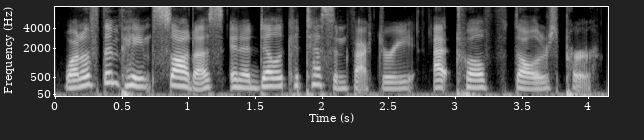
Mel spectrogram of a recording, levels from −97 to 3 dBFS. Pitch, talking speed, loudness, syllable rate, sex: 210 Hz, 190 wpm, -20 LUFS, 6.1 syllables/s, female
